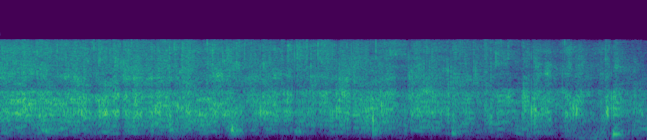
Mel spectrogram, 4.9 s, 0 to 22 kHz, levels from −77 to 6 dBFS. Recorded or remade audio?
remade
